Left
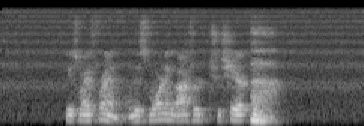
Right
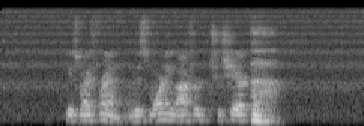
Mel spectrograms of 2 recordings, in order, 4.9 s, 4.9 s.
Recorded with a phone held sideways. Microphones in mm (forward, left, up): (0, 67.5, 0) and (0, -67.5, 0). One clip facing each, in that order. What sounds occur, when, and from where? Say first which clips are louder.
0.9 s a man speaking: left 2 dB; 75° left (ahead or behind), 1.8 m
3.3 s breathing: even; 50° left (ahead or behind), 4 m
